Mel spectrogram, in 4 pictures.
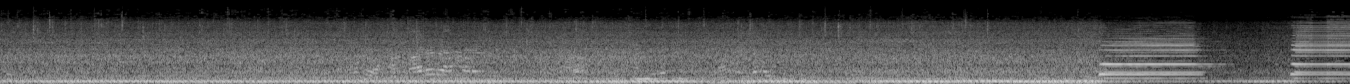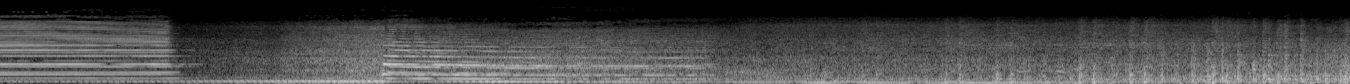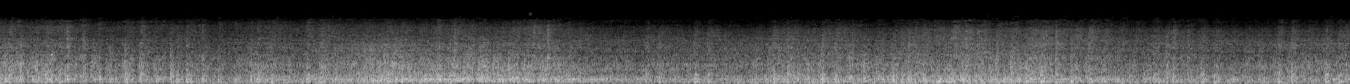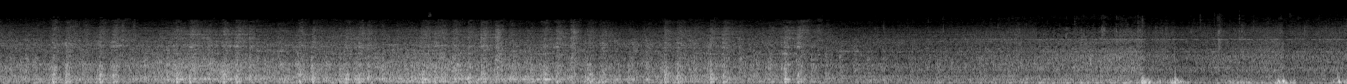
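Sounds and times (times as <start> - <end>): train horn: 11.0 - 15.6, 17.3 - 20.8
rushing air: 19.0 - 45.8, 46.6 - 53.9
train wheels clattering over joints: 22.1 - 32.7.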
